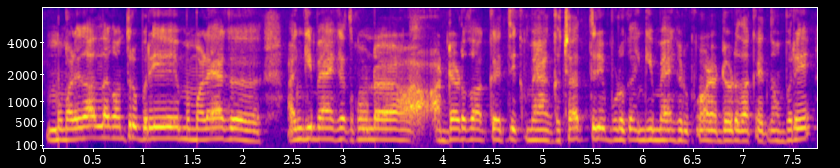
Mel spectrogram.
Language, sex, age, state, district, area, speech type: Kannada, female, 30-45, Karnataka, Koppal, rural, spontaneous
